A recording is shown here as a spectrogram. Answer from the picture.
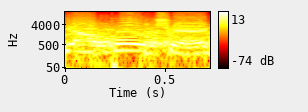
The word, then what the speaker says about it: Iapoce: I'm here at the IABF 4th Annual Dinner with Anthony, we're going to call him Iapoce, because that's how you say it in Italian, the hitting coach of the Chicago Cubs.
